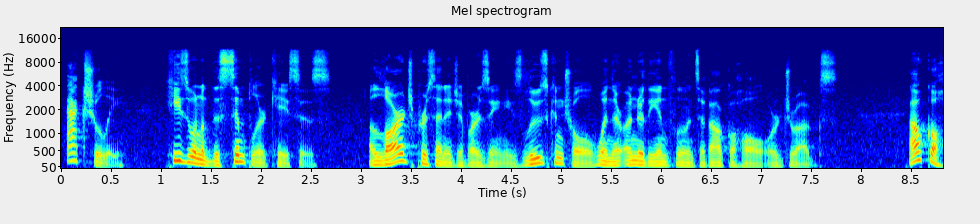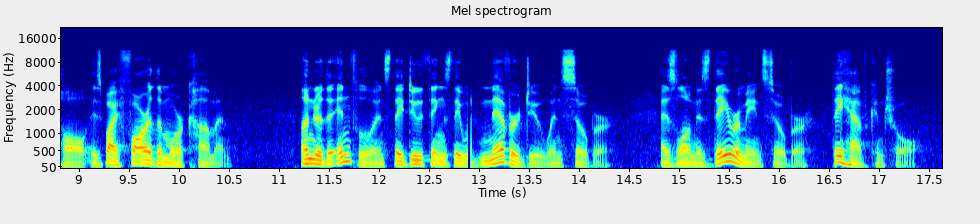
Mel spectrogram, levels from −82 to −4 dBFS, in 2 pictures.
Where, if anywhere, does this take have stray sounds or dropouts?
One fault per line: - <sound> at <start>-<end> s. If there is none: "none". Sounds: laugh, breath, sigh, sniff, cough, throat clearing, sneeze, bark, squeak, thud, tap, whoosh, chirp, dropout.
- dropout at 12.9-12.9 s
